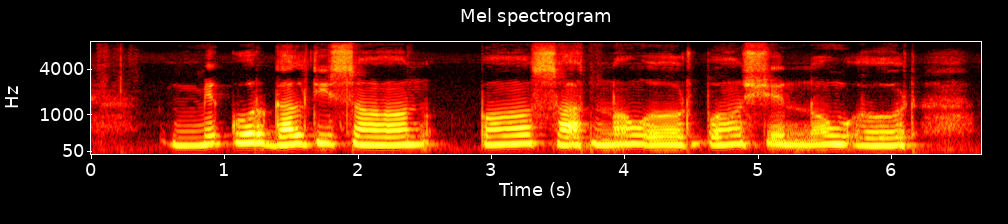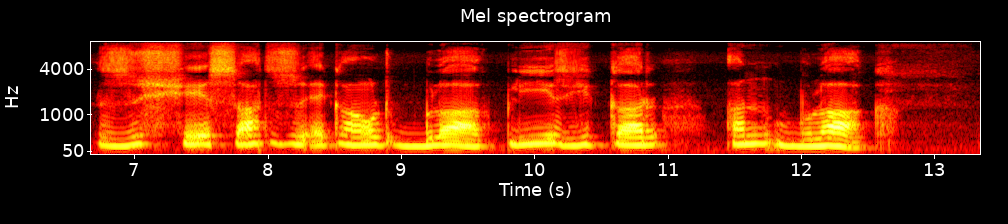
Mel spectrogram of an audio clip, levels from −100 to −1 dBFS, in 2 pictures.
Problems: constant background noise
